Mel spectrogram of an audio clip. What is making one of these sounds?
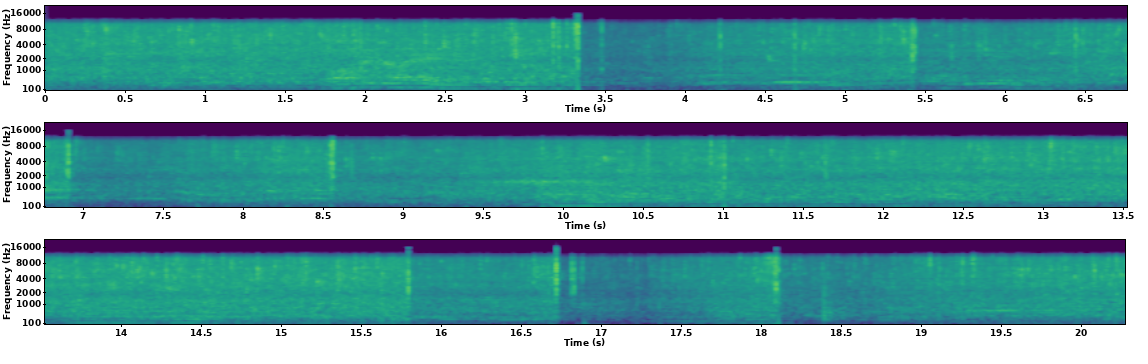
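Water trickles and splashes steadily from spouts into a stone trough, echoing under a vaulted hall.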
